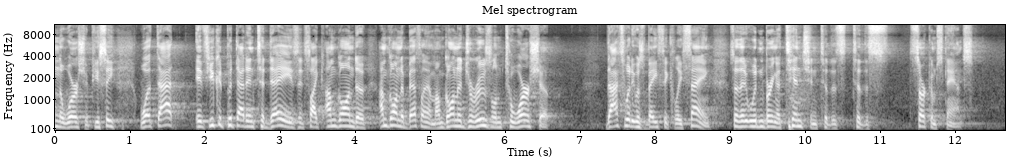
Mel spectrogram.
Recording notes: was recorded on Sunday, August 25, 2019, during service at The Anchor Church in Rockport, Maine.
